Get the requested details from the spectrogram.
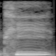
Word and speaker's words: te: Instead of saying tea, they pronounce it as te.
